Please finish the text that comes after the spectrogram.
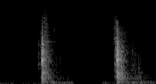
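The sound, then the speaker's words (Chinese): Two firm knocks on the door of a white photo studio in the deep mountains, spaced slowly about three-quarters of a second apart. Each is a sharp, full-bodied thump with a brief low resonance. No voices accompany them. “主人公终于找到了拍梦的照相馆，他抬起手来去敲门。”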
